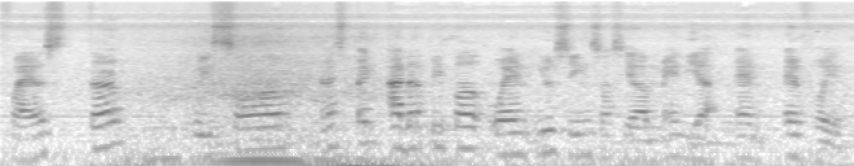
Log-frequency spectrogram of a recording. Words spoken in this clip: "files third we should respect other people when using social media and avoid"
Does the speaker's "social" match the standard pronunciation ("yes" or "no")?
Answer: no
